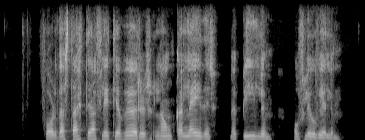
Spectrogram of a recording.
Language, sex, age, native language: Icelandic, female, 50-59, Icelandic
